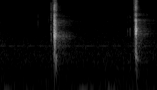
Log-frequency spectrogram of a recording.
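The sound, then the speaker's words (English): Two crisp, evenly spaced ticks from an old mechanical clock, clear against a quiet background with a faint low hum. “Oh, that one? One's a tick.”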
